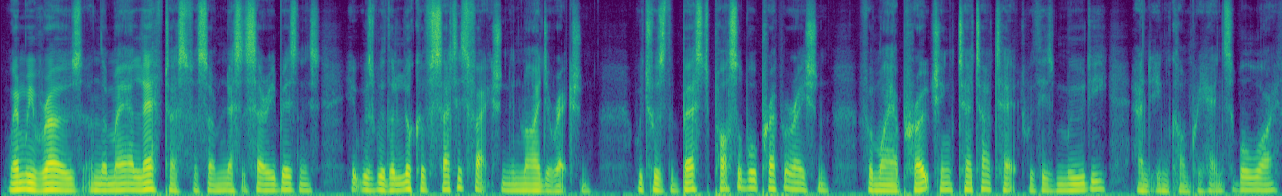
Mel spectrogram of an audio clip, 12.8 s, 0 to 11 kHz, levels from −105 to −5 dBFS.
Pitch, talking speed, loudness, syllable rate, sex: 105 Hz, 185 wpm, -19 LUFS, 5.7 syllables/s, male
